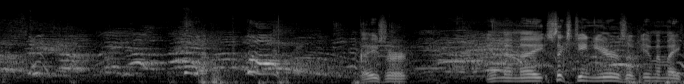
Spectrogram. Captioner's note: fans chanting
